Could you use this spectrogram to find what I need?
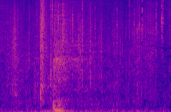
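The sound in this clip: Pages of a La Stampa newspaper are turned with soft, papery rustles and a few brief crinkling bursts. The sound is faint and no voice is heard over it.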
